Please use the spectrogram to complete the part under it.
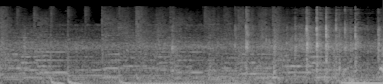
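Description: Faint satinette pigeons coo softly in a quiet space, with a few light taps and rustles near the end.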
